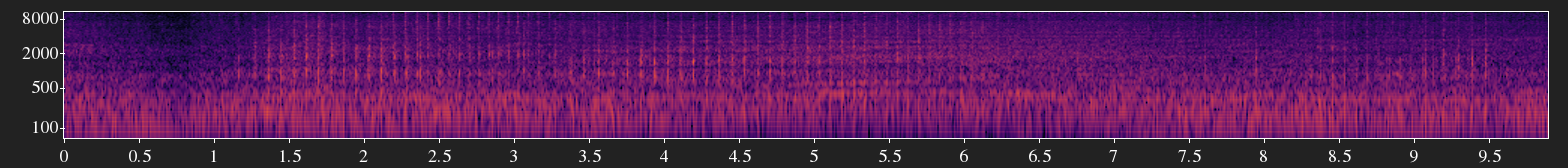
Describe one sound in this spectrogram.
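Small motorcycles buzz past.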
